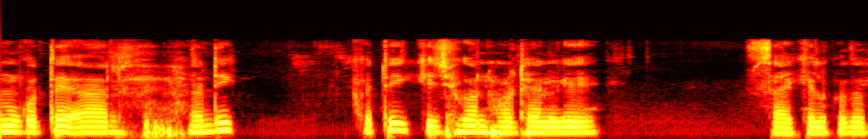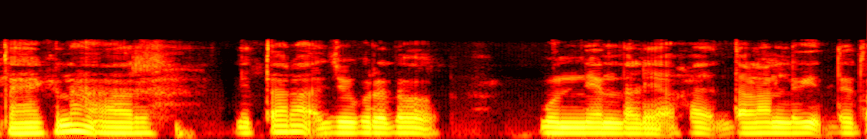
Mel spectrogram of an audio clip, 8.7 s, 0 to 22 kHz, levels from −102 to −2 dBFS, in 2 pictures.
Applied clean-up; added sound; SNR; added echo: neural mask model Resemble Enhance denoiser.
